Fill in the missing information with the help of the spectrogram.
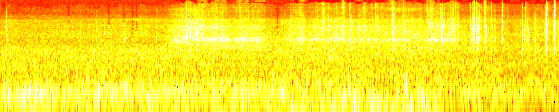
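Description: Wind buffeting the microphone, with a spinning reel being cranked from about two seconds in: a steady thin whir as line is retrieved, joined by a run of quick clicks in the second half.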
